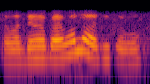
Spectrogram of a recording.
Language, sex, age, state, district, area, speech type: Odia, female, 30-45, Odisha, Kendrapara, urban, conversation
